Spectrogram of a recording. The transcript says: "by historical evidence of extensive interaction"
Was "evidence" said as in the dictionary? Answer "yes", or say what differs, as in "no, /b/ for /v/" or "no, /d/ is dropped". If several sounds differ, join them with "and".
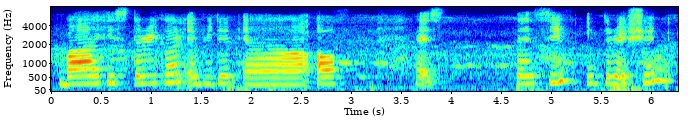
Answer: no, /s/ is dropped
